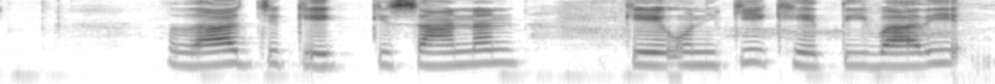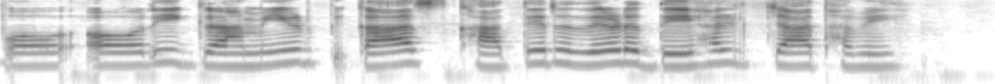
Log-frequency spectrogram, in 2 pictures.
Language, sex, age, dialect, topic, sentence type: Bhojpuri, female, 18-24, Northern, banking, statement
